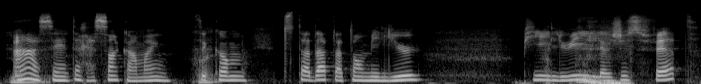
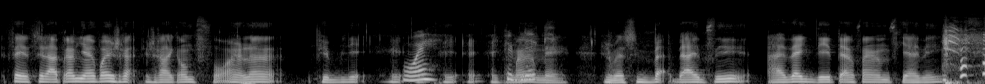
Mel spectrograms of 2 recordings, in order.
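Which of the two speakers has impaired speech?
The second: cerebral palsy; from birth, oxygen lack, legs weak, learning difficulties; physiotherapy and occupational therapy; possibly unclear speech but understandable.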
